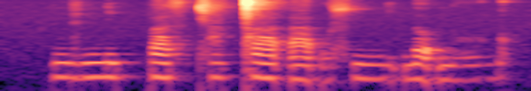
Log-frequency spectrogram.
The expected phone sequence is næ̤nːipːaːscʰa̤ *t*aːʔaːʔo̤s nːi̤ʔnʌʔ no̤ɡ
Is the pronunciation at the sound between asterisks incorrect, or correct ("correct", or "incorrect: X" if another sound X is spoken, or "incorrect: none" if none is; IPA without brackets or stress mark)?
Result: incorrect: ǀ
